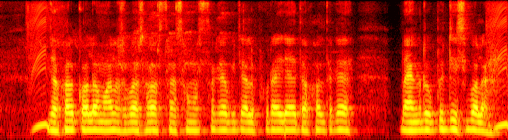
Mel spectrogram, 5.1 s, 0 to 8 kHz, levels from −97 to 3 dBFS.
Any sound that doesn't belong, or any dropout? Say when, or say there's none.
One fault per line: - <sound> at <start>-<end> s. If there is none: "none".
none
